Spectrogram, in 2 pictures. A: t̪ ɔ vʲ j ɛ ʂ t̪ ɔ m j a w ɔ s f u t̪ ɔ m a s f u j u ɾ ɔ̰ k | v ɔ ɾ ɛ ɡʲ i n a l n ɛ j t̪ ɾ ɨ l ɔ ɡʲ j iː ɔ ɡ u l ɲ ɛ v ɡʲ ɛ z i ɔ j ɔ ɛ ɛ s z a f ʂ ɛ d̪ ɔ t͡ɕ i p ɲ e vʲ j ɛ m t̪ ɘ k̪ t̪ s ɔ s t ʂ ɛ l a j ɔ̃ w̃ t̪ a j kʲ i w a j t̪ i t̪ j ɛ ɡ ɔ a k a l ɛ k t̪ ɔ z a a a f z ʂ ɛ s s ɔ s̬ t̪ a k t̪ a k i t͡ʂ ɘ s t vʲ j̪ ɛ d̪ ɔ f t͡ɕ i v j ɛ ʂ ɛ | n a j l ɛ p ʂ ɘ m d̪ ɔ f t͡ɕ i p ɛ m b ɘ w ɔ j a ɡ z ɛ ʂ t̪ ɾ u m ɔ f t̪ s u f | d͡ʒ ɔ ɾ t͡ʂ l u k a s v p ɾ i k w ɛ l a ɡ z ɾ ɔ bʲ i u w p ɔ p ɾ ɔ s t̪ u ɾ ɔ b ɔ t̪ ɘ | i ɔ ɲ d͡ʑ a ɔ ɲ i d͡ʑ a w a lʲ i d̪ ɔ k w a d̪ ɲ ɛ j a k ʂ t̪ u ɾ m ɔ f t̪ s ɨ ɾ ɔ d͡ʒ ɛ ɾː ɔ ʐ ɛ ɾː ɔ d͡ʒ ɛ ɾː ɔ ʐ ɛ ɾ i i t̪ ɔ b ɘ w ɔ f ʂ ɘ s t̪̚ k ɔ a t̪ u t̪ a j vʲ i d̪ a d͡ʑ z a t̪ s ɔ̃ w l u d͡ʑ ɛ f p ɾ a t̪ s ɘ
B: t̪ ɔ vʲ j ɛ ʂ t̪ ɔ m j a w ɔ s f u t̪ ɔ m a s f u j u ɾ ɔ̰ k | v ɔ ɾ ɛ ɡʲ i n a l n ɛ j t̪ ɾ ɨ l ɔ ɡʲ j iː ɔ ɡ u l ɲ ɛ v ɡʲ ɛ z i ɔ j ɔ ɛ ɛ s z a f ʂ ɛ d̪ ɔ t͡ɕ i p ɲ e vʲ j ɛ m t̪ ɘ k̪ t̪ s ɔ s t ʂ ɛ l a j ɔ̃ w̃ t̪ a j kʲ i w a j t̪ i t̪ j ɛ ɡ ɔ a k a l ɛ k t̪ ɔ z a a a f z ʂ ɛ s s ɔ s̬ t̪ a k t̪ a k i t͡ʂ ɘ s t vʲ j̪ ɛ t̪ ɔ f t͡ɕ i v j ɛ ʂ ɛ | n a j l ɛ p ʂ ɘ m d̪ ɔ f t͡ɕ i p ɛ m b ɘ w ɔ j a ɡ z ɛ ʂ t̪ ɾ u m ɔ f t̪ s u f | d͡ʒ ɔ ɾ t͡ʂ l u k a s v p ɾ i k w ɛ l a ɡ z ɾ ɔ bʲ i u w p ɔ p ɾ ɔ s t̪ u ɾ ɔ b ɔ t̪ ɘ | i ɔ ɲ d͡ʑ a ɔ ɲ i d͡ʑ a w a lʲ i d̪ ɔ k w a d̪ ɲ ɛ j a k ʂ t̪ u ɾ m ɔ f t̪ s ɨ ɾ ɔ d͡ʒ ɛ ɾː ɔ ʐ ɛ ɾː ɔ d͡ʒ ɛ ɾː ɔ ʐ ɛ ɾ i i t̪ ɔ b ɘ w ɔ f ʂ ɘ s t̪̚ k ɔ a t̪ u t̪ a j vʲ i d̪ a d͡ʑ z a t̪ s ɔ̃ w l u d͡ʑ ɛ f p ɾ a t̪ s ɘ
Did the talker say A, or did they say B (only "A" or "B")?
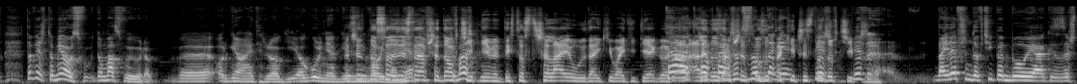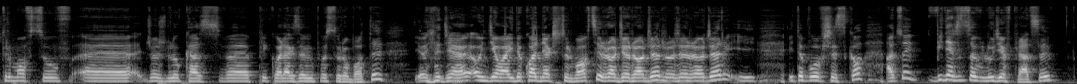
A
